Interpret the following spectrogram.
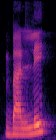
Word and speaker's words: balai: Par exemple, balai, palais, pour moi, ils ne sont pas prononcés comme ça. Ils sont prononcés comme é.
